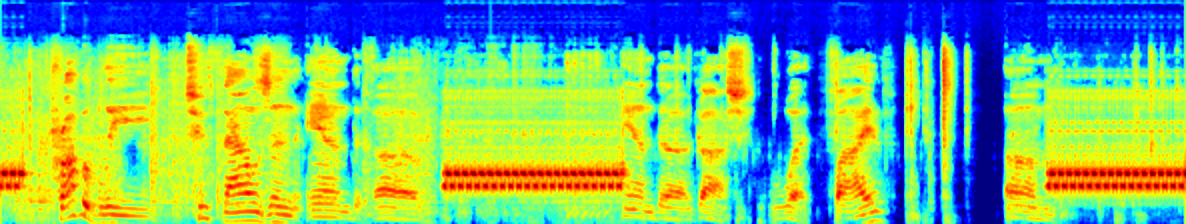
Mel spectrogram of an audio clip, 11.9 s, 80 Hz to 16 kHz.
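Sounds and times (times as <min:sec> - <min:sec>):
telephone ringing: 0:00.0 - 0:00.4, 0:04.4 - 0:06.4, 0:10.5 - 0:11.8
speech: 0:00.6 - 0:04.5, 0:06.2 - 0:09.2, 0:10.0 - 0:10.8.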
